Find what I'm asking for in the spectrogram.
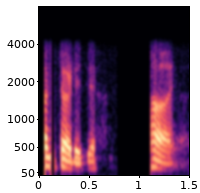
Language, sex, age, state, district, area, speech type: Goan Konkani, male, 18-30, Goa, Tiswadi, rural, conversation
